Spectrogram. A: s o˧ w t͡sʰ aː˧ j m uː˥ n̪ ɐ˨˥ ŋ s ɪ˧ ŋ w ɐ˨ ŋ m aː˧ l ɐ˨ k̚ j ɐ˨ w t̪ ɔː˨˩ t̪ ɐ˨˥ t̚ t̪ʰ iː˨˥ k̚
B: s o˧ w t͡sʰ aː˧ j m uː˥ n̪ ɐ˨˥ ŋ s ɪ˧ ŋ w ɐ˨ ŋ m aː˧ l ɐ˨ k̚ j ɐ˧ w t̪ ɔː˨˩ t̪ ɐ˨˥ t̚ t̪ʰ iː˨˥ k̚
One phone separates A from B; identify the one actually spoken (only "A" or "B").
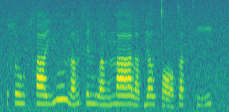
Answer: B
